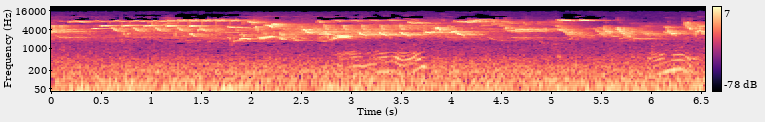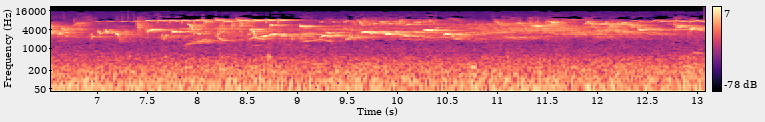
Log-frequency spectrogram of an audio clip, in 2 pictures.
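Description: Several songbirds singing at once, a dense overlapping mix of quick chirps, trills and short whistles that runs on without a break.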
